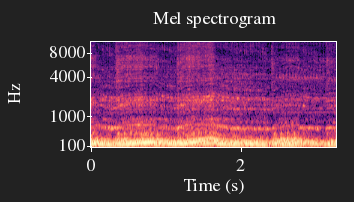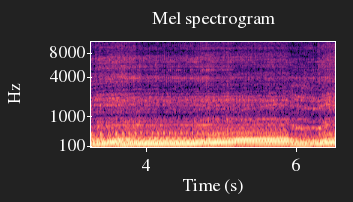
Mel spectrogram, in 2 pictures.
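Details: Toyota 2JZ-GTE VVTi six in a Nissan S14 drift build, first run after wiring: smooth even exhaust note with small throttle blips, no knocks or misses; brief start-up smoke from pressure-wash water in turbos went away; running clean.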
